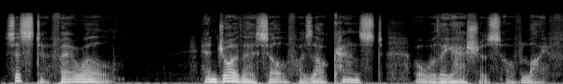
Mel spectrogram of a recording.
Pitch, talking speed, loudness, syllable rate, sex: 100 Hz, 130 wpm, -17 LUFS, 4.5 syllables/s, male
